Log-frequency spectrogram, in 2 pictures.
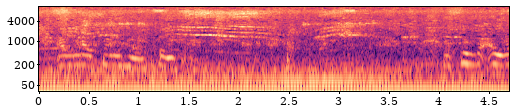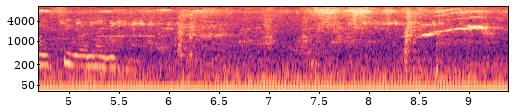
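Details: Hungry kittens calling for milk from their mother: several wavering, rising-and-falling meows in short bursts, then one thin upward-sweeping cry near the end, with a person speaking briefly amid steady low background hum.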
